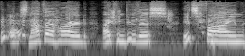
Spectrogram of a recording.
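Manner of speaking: very loud, high-pitched speech. Blaze pacing outside the Downburst Inn, very loud self-talk. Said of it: "talking, like, very loudly".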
